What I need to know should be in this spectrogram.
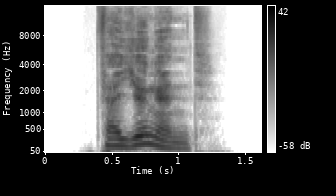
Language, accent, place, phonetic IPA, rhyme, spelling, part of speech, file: German, Germany, Berlin, [fɛɐ̯ˈjʏŋənt], -ʏŋənt, verjüngend, verb, De-verjüngend.ogg
- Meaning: present participle of verjüngen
